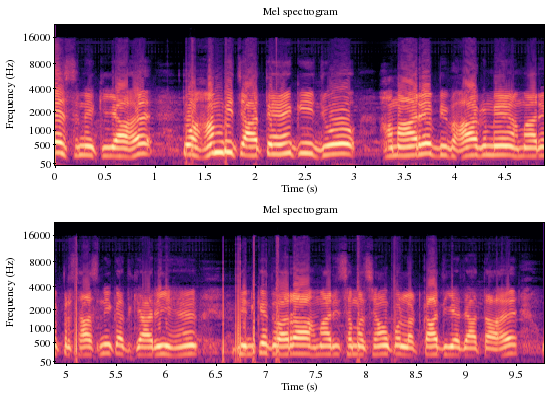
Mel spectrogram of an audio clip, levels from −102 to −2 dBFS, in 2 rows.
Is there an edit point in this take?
no; 0 cuts

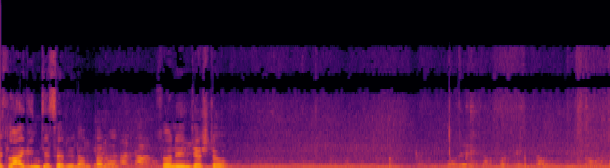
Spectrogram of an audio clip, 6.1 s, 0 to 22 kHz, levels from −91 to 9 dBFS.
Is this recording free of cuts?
yes; 0 cuts

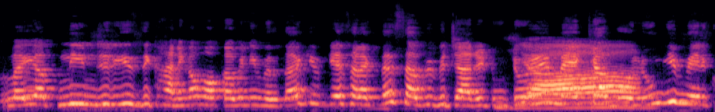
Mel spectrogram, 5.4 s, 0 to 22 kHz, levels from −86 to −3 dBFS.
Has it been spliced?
no; 0 cuts

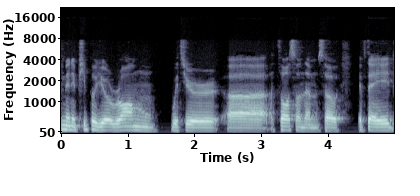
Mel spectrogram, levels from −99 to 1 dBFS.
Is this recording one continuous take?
yes; 0 cuts

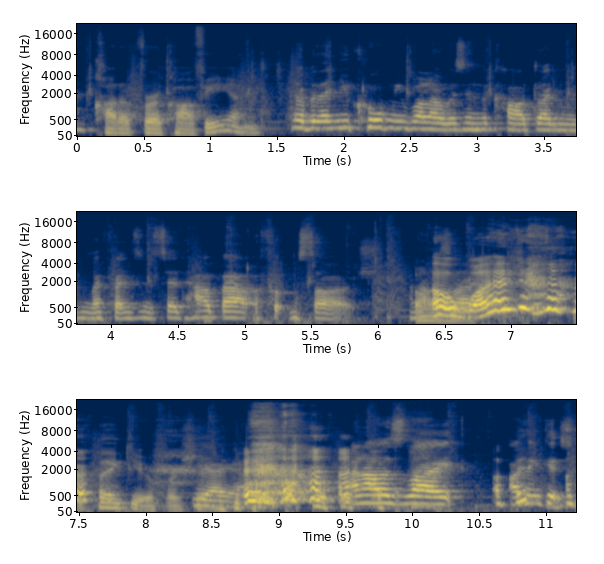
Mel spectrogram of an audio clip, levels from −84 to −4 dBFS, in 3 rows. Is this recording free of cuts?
yes; 0 cuts

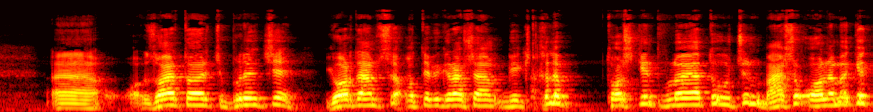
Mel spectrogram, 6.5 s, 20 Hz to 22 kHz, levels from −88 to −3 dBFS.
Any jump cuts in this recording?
yes; 1 cut; at 4.0 s

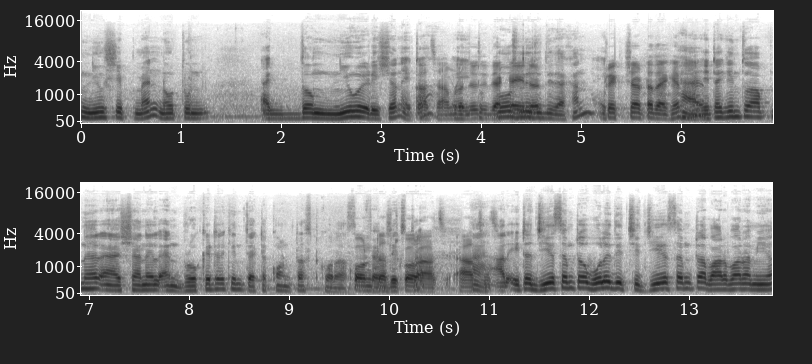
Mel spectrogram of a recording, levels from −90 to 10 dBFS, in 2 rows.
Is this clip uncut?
yes; 0 cuts

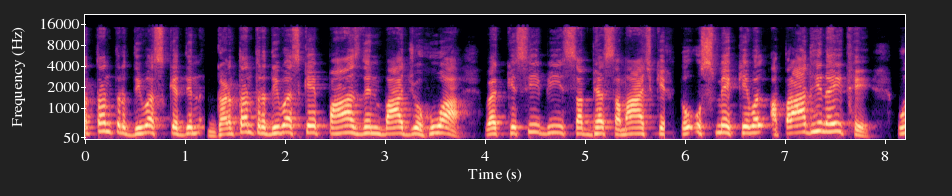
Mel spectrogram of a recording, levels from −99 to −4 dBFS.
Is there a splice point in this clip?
yes; 2 cuts; at 1.2 s, 5.8 s

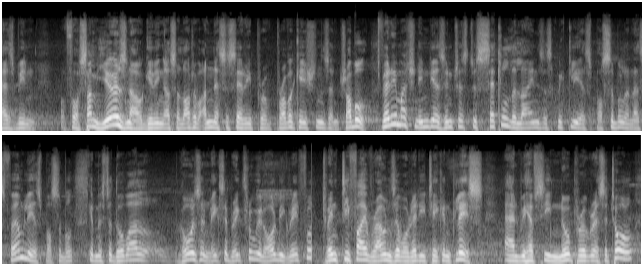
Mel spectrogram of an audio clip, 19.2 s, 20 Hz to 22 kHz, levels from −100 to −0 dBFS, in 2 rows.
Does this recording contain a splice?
yes; 3 cuts; at 5.6 s, 10.9 s, 14.3 s

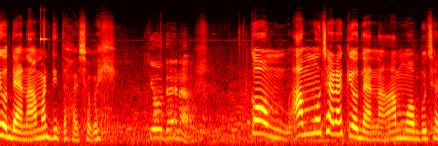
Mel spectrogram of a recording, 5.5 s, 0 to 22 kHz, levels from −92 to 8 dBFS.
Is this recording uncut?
yes; 0 cuts

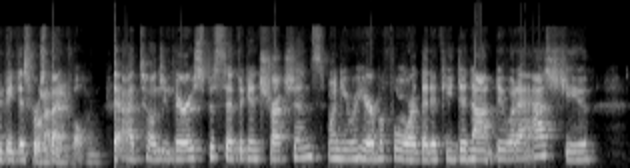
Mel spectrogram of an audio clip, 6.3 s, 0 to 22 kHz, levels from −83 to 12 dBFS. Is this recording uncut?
no; 1 cut; at 1.1 s

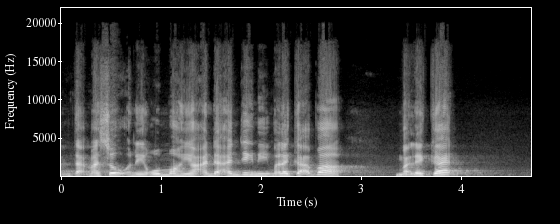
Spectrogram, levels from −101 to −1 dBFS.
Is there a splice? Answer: no; 0 cuts

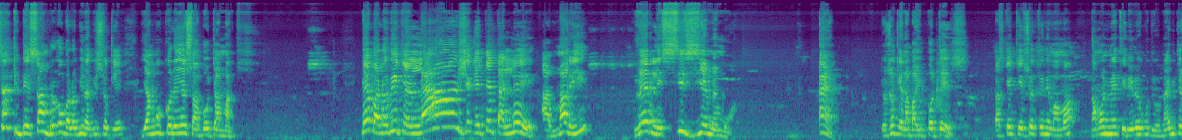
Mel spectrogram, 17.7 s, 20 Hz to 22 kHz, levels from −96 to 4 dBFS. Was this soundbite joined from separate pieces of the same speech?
no; 0 cuts

